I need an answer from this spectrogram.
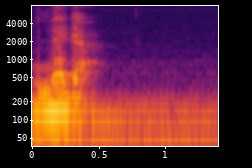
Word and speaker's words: Nega: let's see, Reminiscence by Nega, otherwise pronounced Nega. No, not the other word, Nega, as in Negaverse.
